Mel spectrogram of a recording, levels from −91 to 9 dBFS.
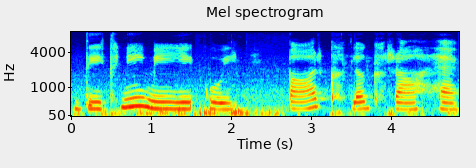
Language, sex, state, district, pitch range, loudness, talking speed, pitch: Hindi, female, Punjab, Fazilka, 195-215 Hz, -13 LUFS, 100 wpm, 200 Hz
